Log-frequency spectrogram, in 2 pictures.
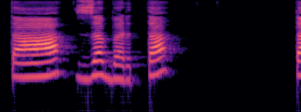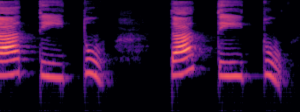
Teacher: اب ایسے نہیں پڑھ سکتے تا تی تو، کھینچنا نہیں ہے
